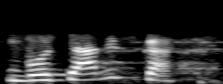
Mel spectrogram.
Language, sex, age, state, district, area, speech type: Hindi, female, 18-30, Bihar, Vaishali, rural, conversation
